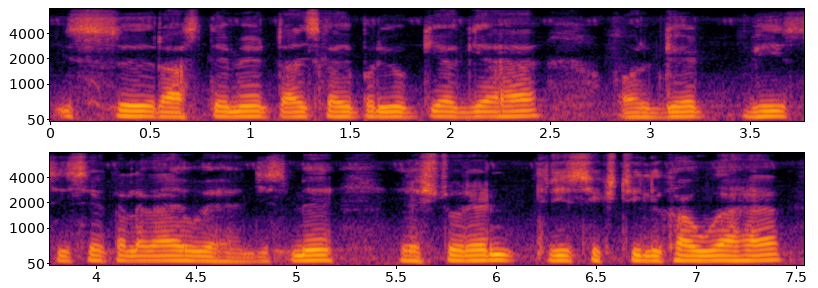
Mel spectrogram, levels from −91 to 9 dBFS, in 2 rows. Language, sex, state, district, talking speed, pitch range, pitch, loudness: Hindi, male, Jharkhand, Palamu, 190 wpm, 130-140 Hz, 130 Hz, -15 LUFS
